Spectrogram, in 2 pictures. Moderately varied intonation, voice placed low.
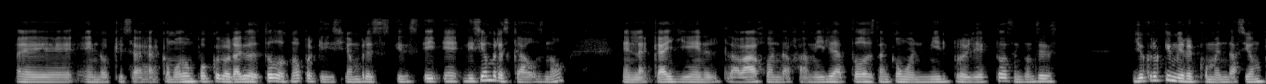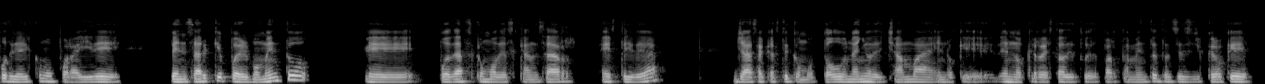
No: narrow, 2.0 semitones; low, 120 Hz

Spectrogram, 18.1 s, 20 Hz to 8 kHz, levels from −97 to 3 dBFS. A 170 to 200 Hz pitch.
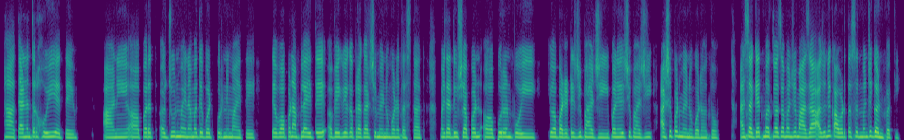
No: high, 225 Hz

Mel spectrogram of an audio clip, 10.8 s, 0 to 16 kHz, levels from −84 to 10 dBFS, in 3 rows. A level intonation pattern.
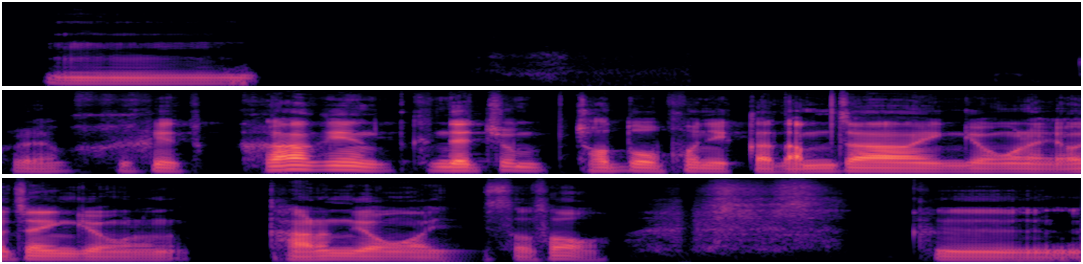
Yes: narrow, 2.3 semitones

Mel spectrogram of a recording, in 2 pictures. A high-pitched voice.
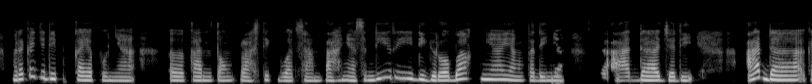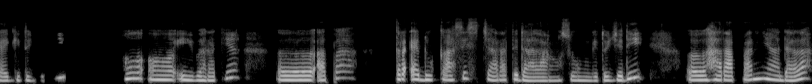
Yes: high, 200 Hz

